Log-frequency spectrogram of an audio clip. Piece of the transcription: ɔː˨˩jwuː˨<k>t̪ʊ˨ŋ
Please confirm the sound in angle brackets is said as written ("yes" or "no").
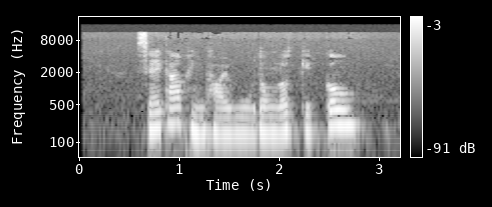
no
